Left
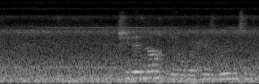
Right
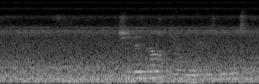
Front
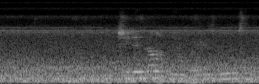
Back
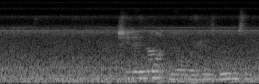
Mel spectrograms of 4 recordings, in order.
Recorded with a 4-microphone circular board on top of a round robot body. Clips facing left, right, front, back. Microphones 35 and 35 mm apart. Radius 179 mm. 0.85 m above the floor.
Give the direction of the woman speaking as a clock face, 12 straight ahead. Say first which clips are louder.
Left 2 dB, front 1 dB; 9 o'clock.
